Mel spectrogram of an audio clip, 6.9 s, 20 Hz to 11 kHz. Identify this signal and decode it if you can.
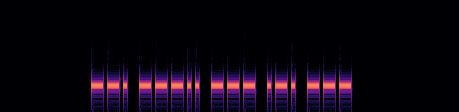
Morse code, heard as a keyed tone, about 20 wpm, 700 Hz. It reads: G8ORO
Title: DXCC-100 Call Signs - 5 Characters - Repeated 3x - 20wpm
